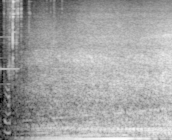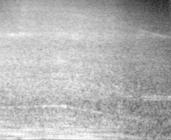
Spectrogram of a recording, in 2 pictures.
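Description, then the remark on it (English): A car engine hums and rumbles as the vehicle drives downtown and speeds up, its low droning pitch climbing and swelling in loudness over about five seconds, with no voices. “So curious that I'm going to take a pause here, drive downtown, and ask people on the streets what they'd do.”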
